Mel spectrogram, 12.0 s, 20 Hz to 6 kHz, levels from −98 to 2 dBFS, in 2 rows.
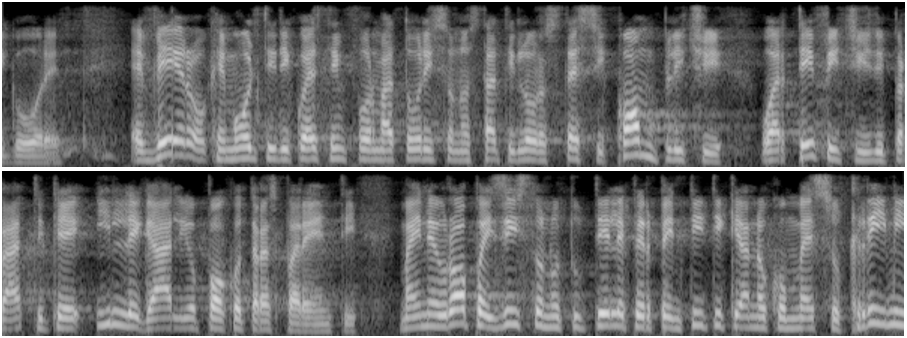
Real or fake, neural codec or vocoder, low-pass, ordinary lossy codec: fake; autoencoder, 48 kHz, 128 numbers a frame, DAC-VAE, trained on Japanese speech; 5.4 kHz; none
